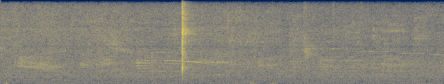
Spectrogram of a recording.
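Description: Scissors snipping twigs off a ficus bonsai: a sharp snip at the start and a louder one a little under two seconds in, with a few soft knocks after.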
